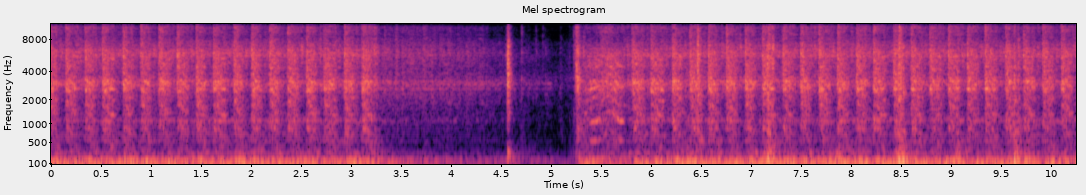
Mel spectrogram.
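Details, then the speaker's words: Fargo D100 (Dodge D100) pickup cold start after sitting all winter, gas poured down carb throat: steady cranking about two and a half turns a second with a pause, never catches; owner thinks no spark, cause unconfirmed. "his first time this truck's never started all right well I guess the next video is going to be figuring out why it's not starting"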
